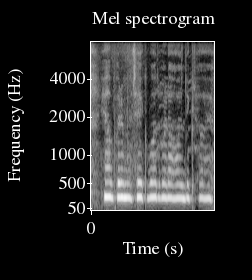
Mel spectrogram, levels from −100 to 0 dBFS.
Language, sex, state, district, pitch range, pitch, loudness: Hindi, female, Himachal Pradesh, Shimla, 235-255 Hz, 245 Hz, -13 LUFS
